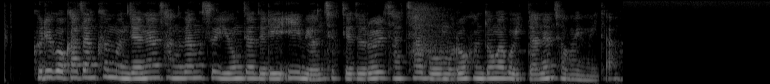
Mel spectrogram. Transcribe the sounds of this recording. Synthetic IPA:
kɯɾiɡokad͡ʑaŋkʰɯnmund͡ʑe̞nɯnsʰaŋd͡ʑaŋsʰujujoŋd͡ʑadɯɾiʔimjʌnt͡ɕʰɯk̚t͡ɕ͈e̞duɾɯɭt͡ɕat͡ɕʰaboɯmɯɾoɸʌndoŋɦaɡoit̚t͈anɯnt͡ɕʌŋuimɲid̥a

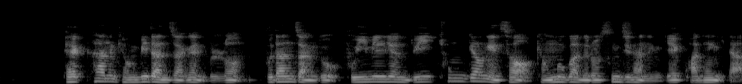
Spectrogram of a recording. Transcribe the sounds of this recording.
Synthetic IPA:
pe̞k̚hankjʌŋbidand͡ʑaŋɯnmuɭːonpudand͡ʑaŋdopuimiʎːjʌndɥit͡ɕʰoŋɡjʌŋe̞sʰʌkjʌŋmuɡwanɯɾosʰɯŋd͡ʑinɦanɯnɡe̞kwanɦe̞ŋida̰

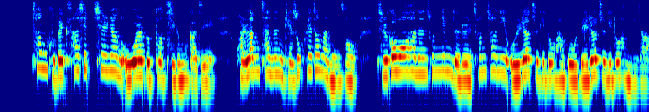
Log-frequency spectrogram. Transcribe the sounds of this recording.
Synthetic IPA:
t͡ɕʰʌnkube̞k̚s͈aɕʰip̚t͡ɕʰiɭɲʌnowʌɭbutʰʌt͡ɕiɡɯmk͈ad͡ʑi | kwaɭːamt͡ɕʰanɯnke̞s̬ʰok̚ɸwe̞d͡ʑʌnɦamjʌnsʰʌ | t͡ɕɯɭɡʌwʌɦanɯnsʰoɲːimdɯɾɯɭt͡ɕʰʌnt͡ɕʰʌɲiʔoʎːʌd͡ʑuɡidoɦaɡone̞ɾjʌd͡ʑuɡidohamɲida

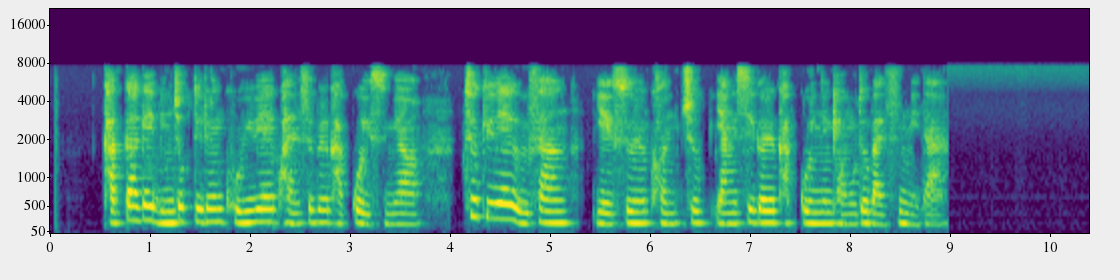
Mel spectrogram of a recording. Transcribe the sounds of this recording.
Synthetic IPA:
kak̚k͈aɡe̞mind͡ʑok̚t͈ɯɾɯnkojue̞kwansʰɯbɯɭkak̚k͈ois͈ɯmjʌ | tʰuɡjue̞ɯsʰaŋje̞sʰuɭkʌnt͡ɕʰuɡ̚jaŋɕʰiɡɯɭkak̚k͈oinːɯnkjʌŋudomaɭs͈ɯmɲida

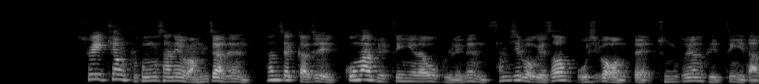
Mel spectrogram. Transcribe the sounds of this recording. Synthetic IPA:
sʰuikʰjʌŋpudoŋsʰane̞waŋd͡ʑanɯnçjʌnd͡ʑe̞k͈ad͡ʑik͈omapiɭt͈ɯŋiɾaɡopuʎːinɯnsʰamɕʰibʌɡe̞sʰʌoɕʰibʌɡʌnt͈e̞t͡ɕuŋsʰojaŋpiɭt͈ɯŋida

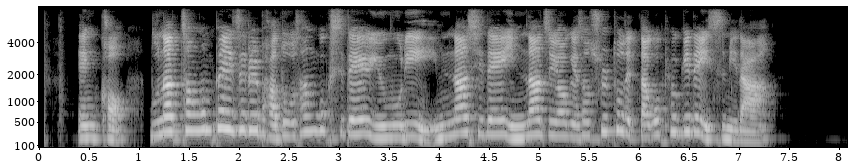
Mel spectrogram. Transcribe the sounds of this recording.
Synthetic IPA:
e̞ŋkʰʌ | munat͡ɕʰʌŋhompʰe̞id͡ʑiɾɯɭpadosʰaŋɡuk̚ɕ͈ide̞ːjumuɾiːmnaɕʰide̞ːimnad͡ʑijʌɡe̞sʰʌt͡ɕʰuɭtʰodwe̞t̚t͈aɡopʰjoɡidwe̞is͈ɯmɲida

